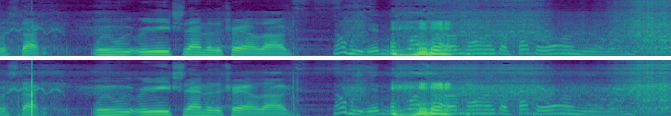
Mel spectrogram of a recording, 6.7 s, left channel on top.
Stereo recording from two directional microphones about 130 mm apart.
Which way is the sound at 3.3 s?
50° right (ahead or behind).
